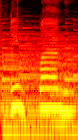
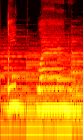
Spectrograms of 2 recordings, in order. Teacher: Nah, di situ ada nun mati bertemu dengan huruf wawu, tapi dalam satu kalimat, maka nun matinya tidak dimasukkan ke huruf wawu, akan tetapi nun mati dibaca dengan jelas. Qin wa nun. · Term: idhar wajib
